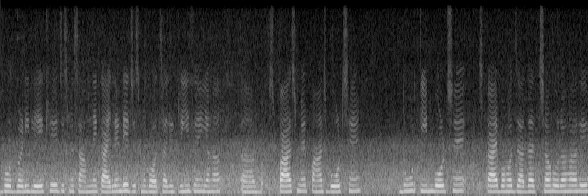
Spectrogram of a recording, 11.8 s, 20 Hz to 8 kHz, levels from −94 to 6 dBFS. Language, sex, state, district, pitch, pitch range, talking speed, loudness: Hindi, female, Jharkhand, Jamtara, 235 Hz, 225-245 Hz, 165 wpm, -17 LUFS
